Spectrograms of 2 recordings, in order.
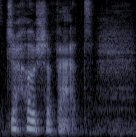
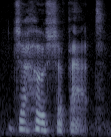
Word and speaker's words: Jehoshaphat: and his name is a little hard to pronounce but his name was Jehoshaphat try to say that with me Jehoshaphat it's really complicated but it's okay if you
